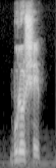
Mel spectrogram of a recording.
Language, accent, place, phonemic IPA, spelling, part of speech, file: French, France, Lyon, /bu.lɔ.ʃe/, boulocher, verb, LL-Q150 (fra)-boulocher.wav
- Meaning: to pill (of fabric, to make fluffy little balls by friction)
